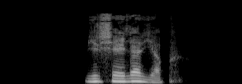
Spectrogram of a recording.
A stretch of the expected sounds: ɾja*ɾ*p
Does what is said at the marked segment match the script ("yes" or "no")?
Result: no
